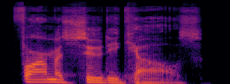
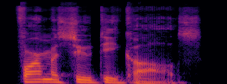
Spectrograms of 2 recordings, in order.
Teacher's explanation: This helps us to work out the stress position in pharmaceuticals too. Pharmaceuticals, stress on the third to last syllable.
